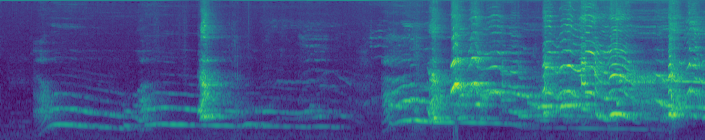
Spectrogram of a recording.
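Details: Two pet Petit Basset Griffon Vendéens howling together, easily set off: long drawn-out wavering howls, starting as one voice then joined by a second, rising into overlapping higher yodelling wails in the second half.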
